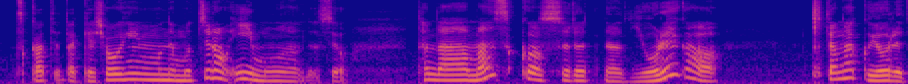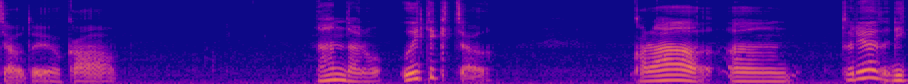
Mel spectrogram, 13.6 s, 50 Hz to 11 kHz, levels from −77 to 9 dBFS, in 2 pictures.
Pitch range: 165-240 Hz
